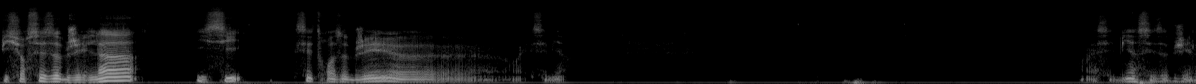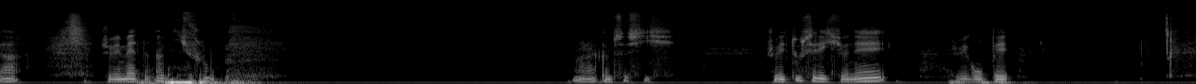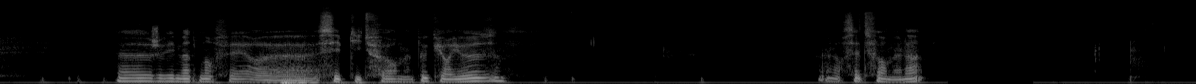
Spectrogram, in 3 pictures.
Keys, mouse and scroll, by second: 0.9 click, 1.1 click, 1.4 click, 2.3 shift+click, 4.8 click, 6.1 click, 6.8 click, 7.2-8.0 drag, 8.5 ctrl+z, 9.0 click, 9.5-11.0 drag, 13.9 ctrl+shift+f, 15.2-17.5 drag, 17.8 click, 19.7 click, 21.8 ctrl+g, 23.1 middle click, 24.0 middle click, 24.6 middle click, 25.3 middle click, 26.8 b, 27.9 middle click, 29.4 middle click, 30.9-32.1 middle drag, 35.4 click.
